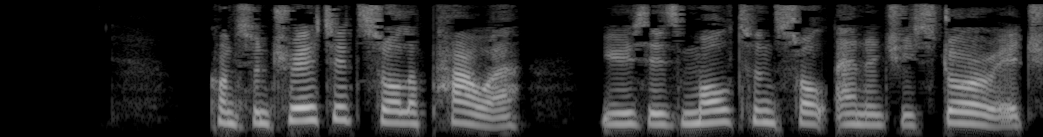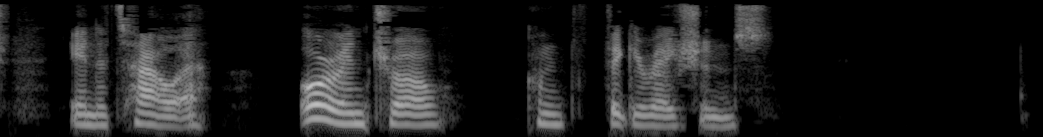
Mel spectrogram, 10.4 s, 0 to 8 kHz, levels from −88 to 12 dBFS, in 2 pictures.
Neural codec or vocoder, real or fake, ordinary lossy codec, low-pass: codec, 44.1 kHz, 7.8 kbps, Pupu-Codec; fake; MP3, 32 kbps; 7.2 kHz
